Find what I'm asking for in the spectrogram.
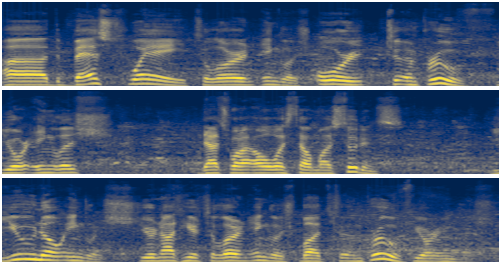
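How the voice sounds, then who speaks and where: Crowd noise and audible room echo surround a man with a fairly high voice. He speaks at a moderate pace with ordinary pitch variation. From Iraq. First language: Arabic. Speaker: English teacher. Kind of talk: conference interview.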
